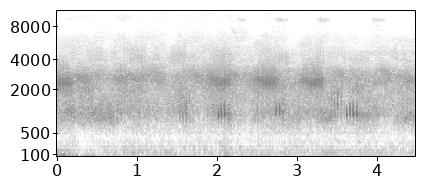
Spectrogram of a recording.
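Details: Lotus rice paddy frogs in Echizen, Fukui, Japan, June 2021, calling together: a rhythmic rising and falling chorus swelling every second or so, with short clicking croak bursts from a nearby frog.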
